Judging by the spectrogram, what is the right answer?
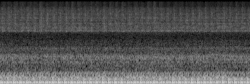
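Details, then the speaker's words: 1997 Suzuki DR350 single after new flywheel key, warming up: steady fast thumping at a raised idle with no dip; idle high, possibly a stuck throttle, still judged somewhat unsteady though character changed. "I think it's better it sounds sounds different I'll let it warm up a minute it sounds like the idol is still unsteady"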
